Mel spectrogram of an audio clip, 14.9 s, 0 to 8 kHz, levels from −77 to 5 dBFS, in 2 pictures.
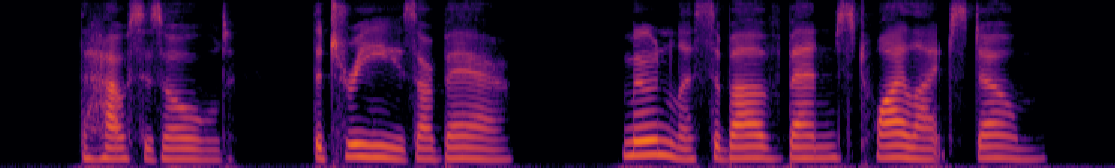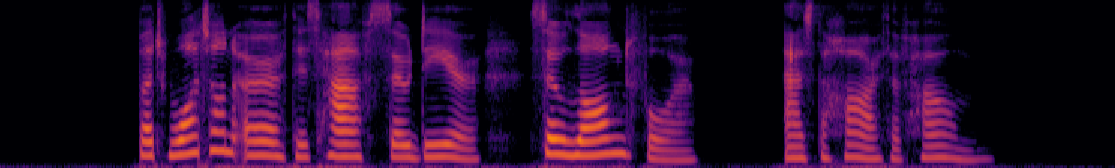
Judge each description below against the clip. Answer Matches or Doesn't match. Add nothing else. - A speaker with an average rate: Doesn't match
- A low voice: Doesn't match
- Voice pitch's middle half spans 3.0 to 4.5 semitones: Matches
